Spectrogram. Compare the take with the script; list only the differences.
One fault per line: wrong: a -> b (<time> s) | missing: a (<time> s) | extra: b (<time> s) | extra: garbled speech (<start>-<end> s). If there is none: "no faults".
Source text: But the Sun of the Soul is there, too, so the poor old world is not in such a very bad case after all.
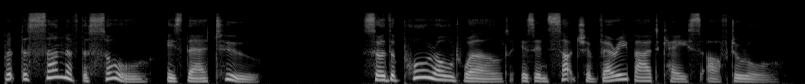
missing: not (5.3 s)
